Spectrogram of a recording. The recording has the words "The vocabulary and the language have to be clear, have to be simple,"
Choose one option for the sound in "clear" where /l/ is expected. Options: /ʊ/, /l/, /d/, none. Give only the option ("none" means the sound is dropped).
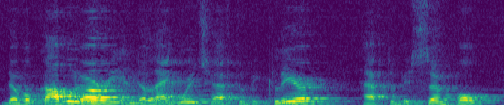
/l/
